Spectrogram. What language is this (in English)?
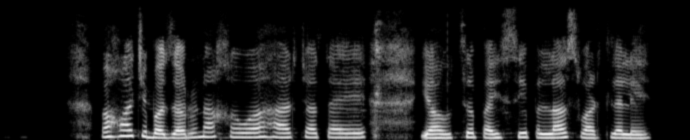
Pashto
